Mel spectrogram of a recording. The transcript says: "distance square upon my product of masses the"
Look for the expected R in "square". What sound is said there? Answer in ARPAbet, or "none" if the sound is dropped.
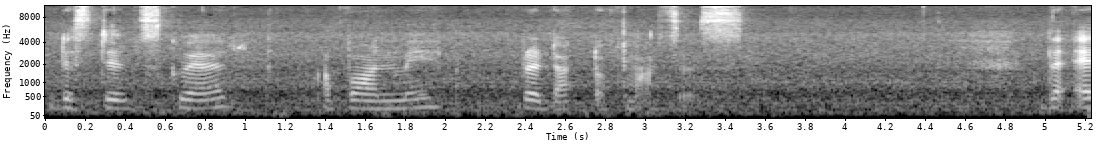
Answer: R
